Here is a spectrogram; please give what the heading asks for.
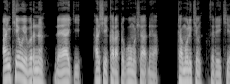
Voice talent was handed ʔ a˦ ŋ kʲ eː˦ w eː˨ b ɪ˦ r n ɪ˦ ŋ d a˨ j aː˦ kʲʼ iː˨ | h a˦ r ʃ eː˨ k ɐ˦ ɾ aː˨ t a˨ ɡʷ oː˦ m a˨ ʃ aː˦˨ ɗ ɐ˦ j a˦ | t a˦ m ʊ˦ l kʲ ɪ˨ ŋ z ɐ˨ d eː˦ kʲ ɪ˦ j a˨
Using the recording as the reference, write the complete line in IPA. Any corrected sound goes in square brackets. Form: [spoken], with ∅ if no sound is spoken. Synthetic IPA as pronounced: ʔ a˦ ŋ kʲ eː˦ w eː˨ b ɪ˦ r n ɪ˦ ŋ d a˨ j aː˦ kʲʼ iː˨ | h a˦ r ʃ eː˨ k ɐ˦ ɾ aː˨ t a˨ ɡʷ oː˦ m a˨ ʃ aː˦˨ ɗ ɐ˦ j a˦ | t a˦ m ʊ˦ l kʲ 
